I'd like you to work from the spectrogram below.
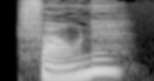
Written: fauna

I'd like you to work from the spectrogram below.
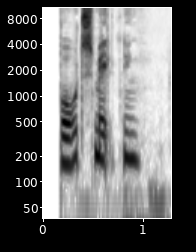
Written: bortsmeltning

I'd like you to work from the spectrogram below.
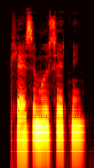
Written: klassemodsætning

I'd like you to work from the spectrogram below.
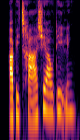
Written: arbitrageafdeling

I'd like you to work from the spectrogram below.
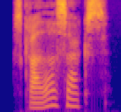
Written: skræddersaks

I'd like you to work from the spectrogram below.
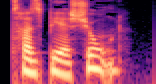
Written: TRANSPIRATION

